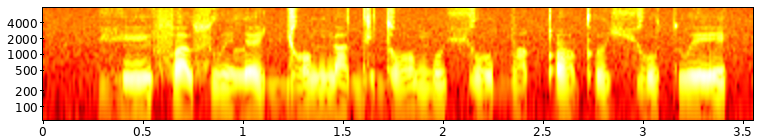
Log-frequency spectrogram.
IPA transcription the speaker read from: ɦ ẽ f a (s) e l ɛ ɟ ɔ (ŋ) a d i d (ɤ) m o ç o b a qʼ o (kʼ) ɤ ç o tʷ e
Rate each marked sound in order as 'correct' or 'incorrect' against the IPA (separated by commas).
incorrect, correct, incorrect, correct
